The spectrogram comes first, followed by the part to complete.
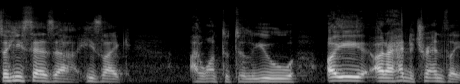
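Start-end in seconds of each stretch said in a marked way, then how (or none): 1.9-3.7 attempted put-on Arabic accent. Retelling what the driver said, imitating the driver's accent. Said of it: "I'm trying to do his, his accent".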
